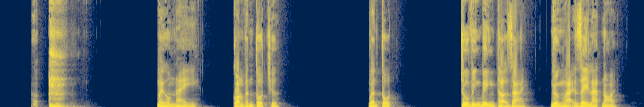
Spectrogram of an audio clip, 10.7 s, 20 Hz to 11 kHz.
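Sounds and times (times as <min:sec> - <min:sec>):
man clearing his throat: 0:00.5 - 0:01.4
speech: 0:02.6 - 0:04.7, 0:06.1 - 0:06.6, 0:07.7 - 0:10.3.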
